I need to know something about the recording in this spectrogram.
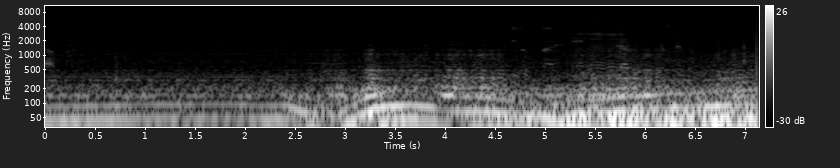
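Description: A car engine rumbles steadily and grows louder as the car speeds up.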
